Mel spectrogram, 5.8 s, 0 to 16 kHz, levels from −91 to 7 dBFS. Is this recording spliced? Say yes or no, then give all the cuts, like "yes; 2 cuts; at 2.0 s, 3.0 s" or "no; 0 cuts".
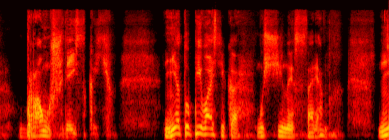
no; 0 cuts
